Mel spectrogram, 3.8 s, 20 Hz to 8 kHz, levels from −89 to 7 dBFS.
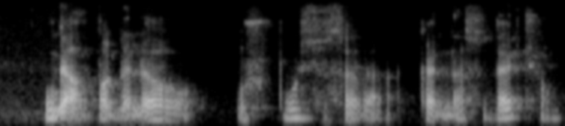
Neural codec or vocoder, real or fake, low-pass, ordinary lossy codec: vocoder, 22.05 kHz, 80 mel bands, HiFi-GAN; fake; 7.2 kHz; Opus, 32 kbps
